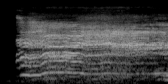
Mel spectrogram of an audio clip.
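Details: Loud, sustained, high-pitched wail held steadily without a break while the baby is coaxed to drink packet milk; infant cry.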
